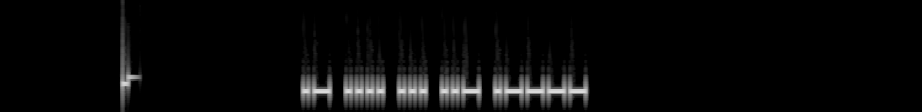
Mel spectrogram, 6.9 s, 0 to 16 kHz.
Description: Morse code, heard as a keyed tone, about 28 wpm, 700 Hz. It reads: AHSU1
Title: Code Groups - 5 Letter:Numbers - 30wpm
